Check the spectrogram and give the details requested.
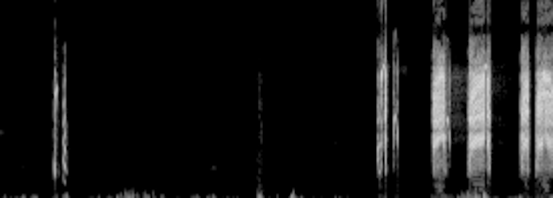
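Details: A black francolin calls after a short sharp note and a pause: a scratchy lead-in, then two loud grating pairs of rasping notes, with the surroundings otherwise quiet.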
